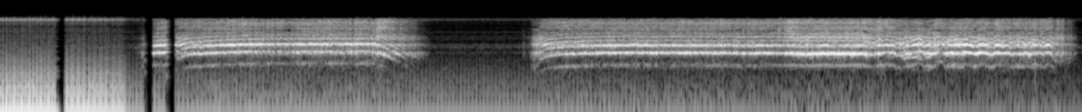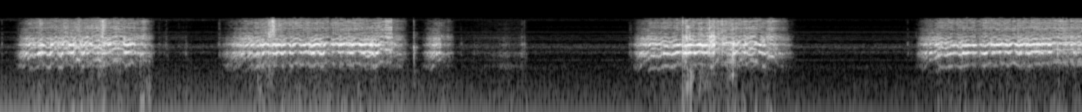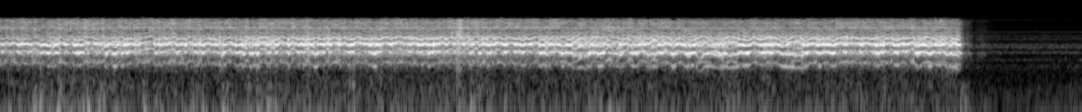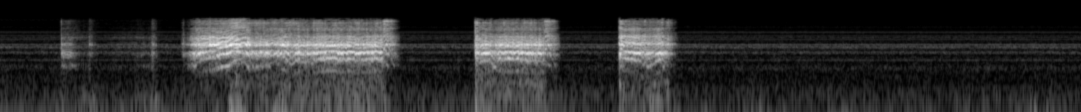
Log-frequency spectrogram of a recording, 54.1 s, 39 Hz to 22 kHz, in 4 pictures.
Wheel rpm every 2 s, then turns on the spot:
80, 150, 70, 70, 140, 140, 100, 90, 120, 40, 40, 80, 60, 160, 160, 160, 160, 160, 160, 70, 0, 70, 120, 80, 40, 0, 0.
none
